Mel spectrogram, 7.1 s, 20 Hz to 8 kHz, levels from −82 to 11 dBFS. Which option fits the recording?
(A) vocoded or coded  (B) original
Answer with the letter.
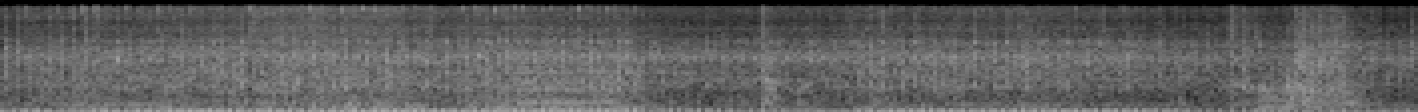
B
